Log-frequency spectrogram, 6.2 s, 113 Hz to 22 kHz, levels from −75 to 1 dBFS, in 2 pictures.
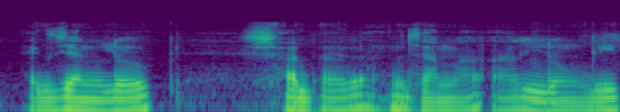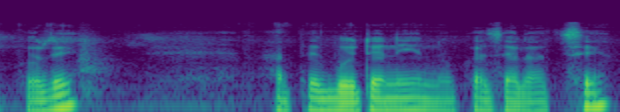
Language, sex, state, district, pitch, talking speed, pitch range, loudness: Bengali, male, West Bengal, Alipurduar, 105 Hz, 115 wpm, 100-110 Hz, -21 LUFS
